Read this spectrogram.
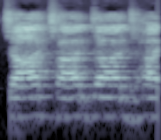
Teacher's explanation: चा वर्ग बोला जाता है हमारे तालु से, ठीक, यानी तालव्य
